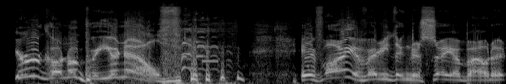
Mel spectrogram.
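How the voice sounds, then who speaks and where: A man speaks in a raspy, put-on character voice. His pace is fairly slow. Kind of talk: voice acting. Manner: commanding, stern.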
